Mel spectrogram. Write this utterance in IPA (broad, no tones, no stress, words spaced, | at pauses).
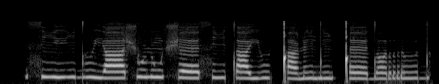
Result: sijid̪ɯ jaʃuɳũ ʃɛsitaj ɯǃaɳĩdĩ ǃɛdʌ rɯd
